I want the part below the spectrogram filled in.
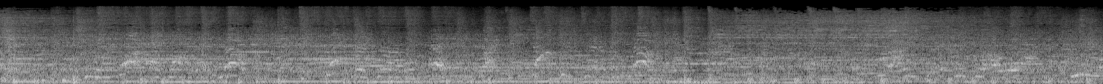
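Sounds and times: punk band playing: 0.0s - 11.0s
yelled vocal: 0.0s - 11.0s.

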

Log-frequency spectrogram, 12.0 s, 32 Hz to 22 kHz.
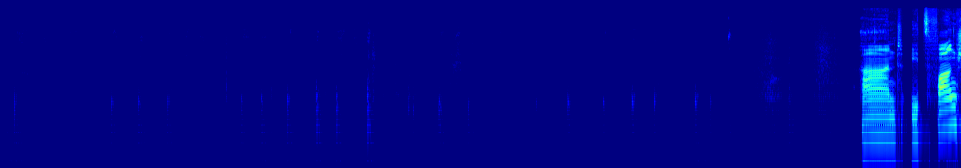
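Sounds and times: marker writing on whiteboard: 0.0s - 10.0s.

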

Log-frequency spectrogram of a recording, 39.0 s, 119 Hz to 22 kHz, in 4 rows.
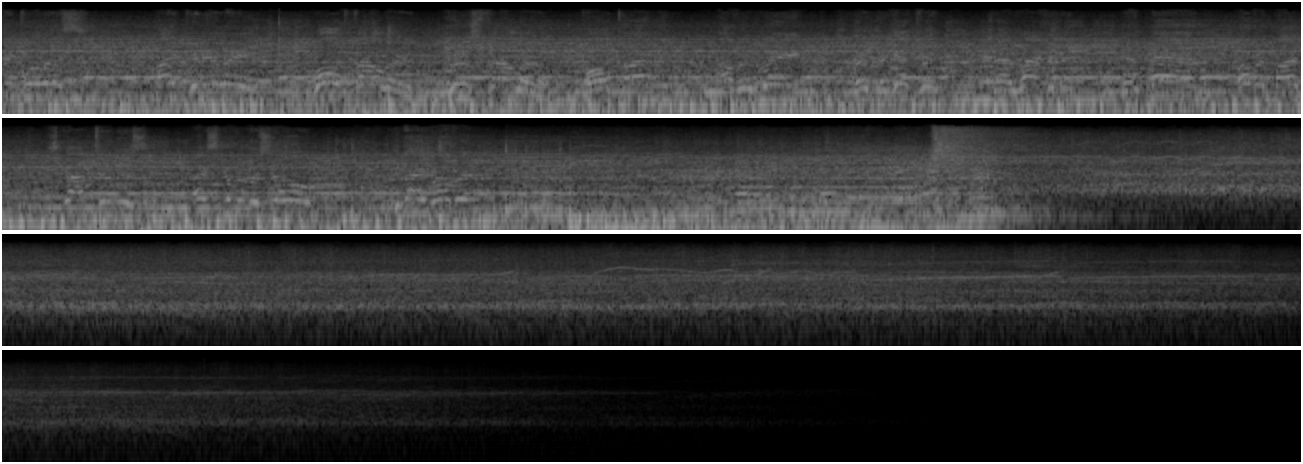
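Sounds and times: audience applauding and cheering: 0.0s - 35.4s
whistles from crowd: 12.8s - 15.2s, 16.7s - 35.9s.

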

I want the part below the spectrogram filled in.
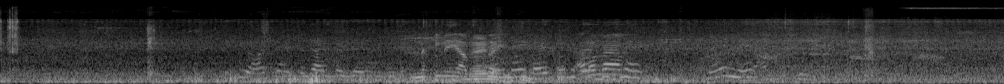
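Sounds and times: camera shutter clicks: 0.0s - 0.3s
street background noise: 0.0s - 10.0s.

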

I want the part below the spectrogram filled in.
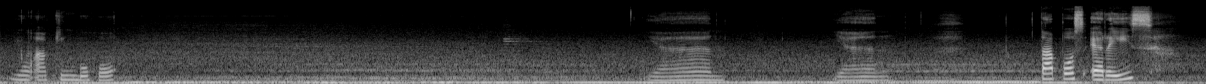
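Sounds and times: low rumble of background noise: 0.0s - 12.0s.

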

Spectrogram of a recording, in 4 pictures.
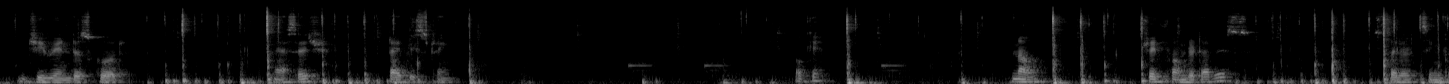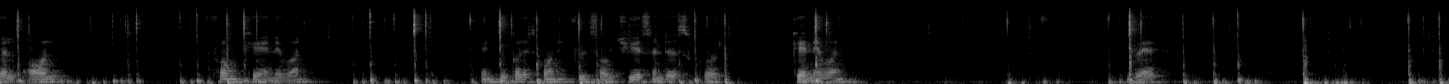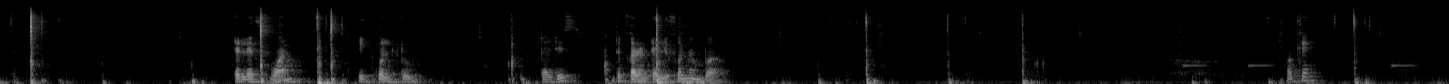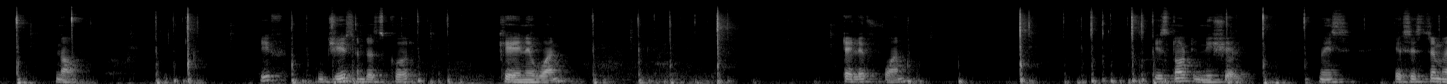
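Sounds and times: computer keyboard keystrokes: 1.4s - 4.9s, 8.4s - 9.0s, 9.6s - 11.2s, 12.4s - 17.2s, 18.0s - 20.6s, 21.3s - 21.9s, 24.6s - 29.9s, 31.6s - 32.5s, 37.2s - 39.4s, 41.6s - 43.0s, 43.6s - 44.4s, 45.0s - 45.6s, 46.4s - 48.2s, 49.4s - 50.9s, 52.5s - 56.6s.

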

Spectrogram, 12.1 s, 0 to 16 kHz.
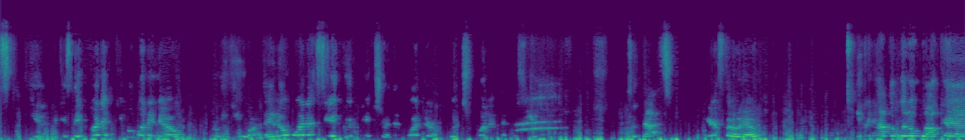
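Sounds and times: woman's creaky vocal sounds: 6.0s - 8.2s.

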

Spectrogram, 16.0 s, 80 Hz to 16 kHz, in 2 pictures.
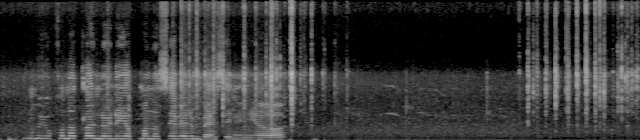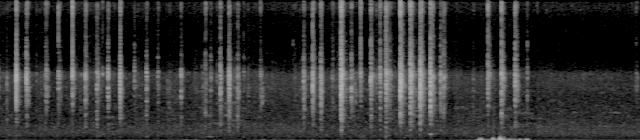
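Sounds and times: pigeons pecking grain: 6.6s - 13.6s.

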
